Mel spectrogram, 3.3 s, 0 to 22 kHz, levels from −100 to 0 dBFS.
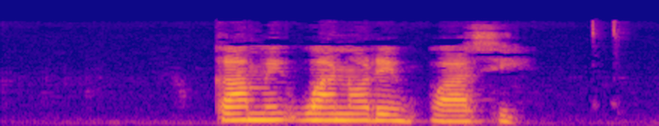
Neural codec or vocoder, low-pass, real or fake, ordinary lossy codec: none; 10.8 kHz; real; AAC, 32 kbps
